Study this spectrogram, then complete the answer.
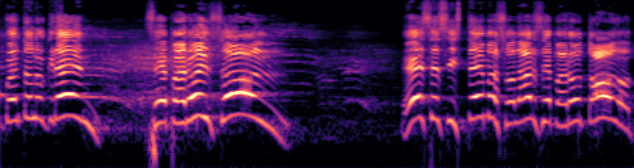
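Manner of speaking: loud, slow, pounding preacher's declarations; full-force preaching. Acted. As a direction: hammer each line home to the congregation.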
